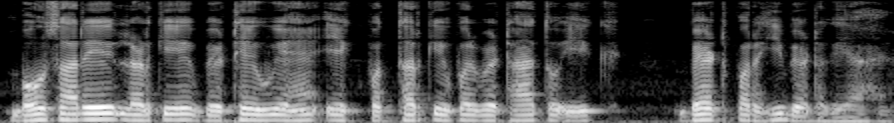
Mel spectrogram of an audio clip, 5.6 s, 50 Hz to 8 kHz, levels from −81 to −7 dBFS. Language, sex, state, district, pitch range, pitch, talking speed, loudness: Hindi, male, Jharkhand, Deoghar, 115-135 Hz, 125 Hz, 215 wpm, -17 LUFS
